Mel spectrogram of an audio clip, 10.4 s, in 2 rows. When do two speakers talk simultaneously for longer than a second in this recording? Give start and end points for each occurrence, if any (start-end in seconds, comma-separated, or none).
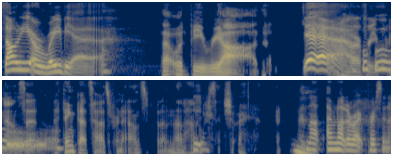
4.3-6.0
